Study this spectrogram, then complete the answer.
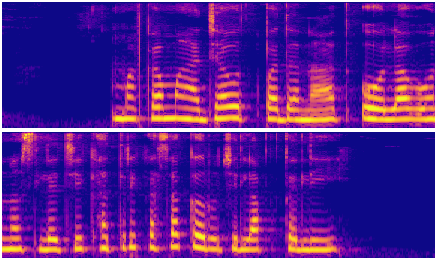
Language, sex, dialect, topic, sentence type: Marathi, female, Southern Konkan, agriculture, question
